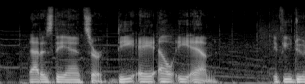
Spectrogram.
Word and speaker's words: Dalen: My name is Dalen. D A L E N like Dale plus N.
